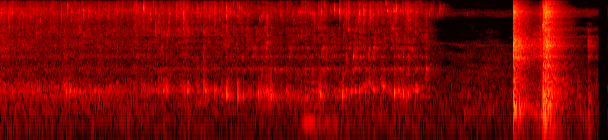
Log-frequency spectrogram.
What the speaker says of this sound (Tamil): இப்போ நம்ம எடுத்து வச்சுருக்க அரிசிக்கு தகுந்த தண்ணியை இதில் ஃபஸ்ட்டு மிக்ஸ் பண்ணிக்குவோம்.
